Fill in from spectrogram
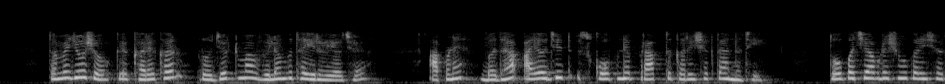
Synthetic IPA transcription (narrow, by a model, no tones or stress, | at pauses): t̪əmed͡ʒoʃokekʰəɾekʰəɾpɾɔd͡ʒek̚ʈmãʋiləmbʱt̪ʰəiɾəɦjot͡ʃʰe | a̰pəɳ̃ebəd̪ʱaʔajod͡ʒit̪skopnepɾap̚t̪kəɾiʃəkt̪anət̪ʰi | t̪opət͡ʃʰiapəɽ̃eʃũkəɾiʃə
